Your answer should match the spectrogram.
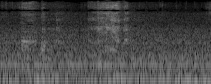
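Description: Spatula scraping and stirring thick spiced mashed-potato filling against a nonstick pan, in a couple of short scraping strokes.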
